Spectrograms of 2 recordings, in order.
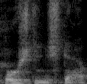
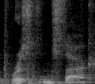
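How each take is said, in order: First: The first syllable sounds like 'burst'. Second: The first syllable sounds like 'brist'. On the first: The speaker calls it wrong. "for years I pronounced it Burstenstock or something like beer" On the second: The speaker calls it right. "but it's really Bristenstock"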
